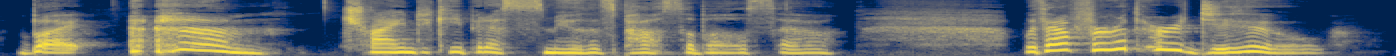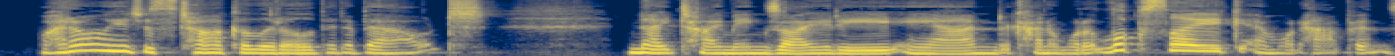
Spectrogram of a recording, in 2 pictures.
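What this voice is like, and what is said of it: Slightly raspy voice. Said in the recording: “my voice is a little raspy today ... My allergies, again, have been sort of like flaring up”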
